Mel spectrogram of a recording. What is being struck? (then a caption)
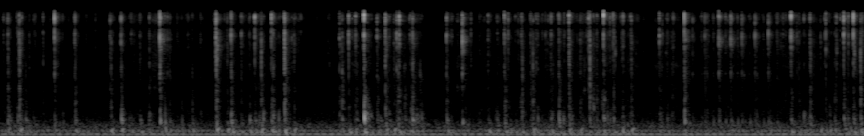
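Laptop keyboard with plastic keys. Long nails and ringed fingertips type steadily on a laptop keyboard with plastic keys set in a silver laptop body. The quick, dry key taps click brightly over a constant low hum, with occasional sharper strokes standing out.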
